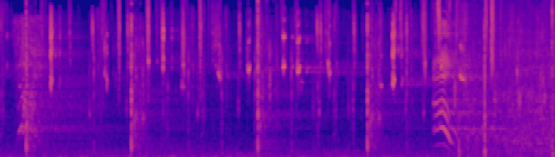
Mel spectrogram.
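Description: Tennis rackets strike a ball back and forth in sharp pops.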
